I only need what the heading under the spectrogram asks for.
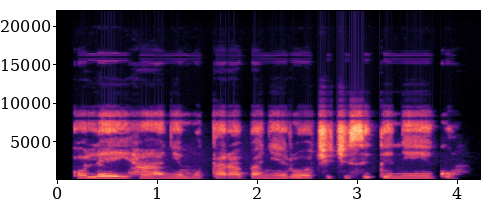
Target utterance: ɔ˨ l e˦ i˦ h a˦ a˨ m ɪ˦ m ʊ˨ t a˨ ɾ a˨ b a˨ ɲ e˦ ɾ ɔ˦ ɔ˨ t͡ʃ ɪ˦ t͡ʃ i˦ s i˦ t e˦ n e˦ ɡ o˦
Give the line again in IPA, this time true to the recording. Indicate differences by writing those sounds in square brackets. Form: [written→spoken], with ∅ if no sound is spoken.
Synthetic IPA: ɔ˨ l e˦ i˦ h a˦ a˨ [m→ɲ] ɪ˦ m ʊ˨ t a˨ ɾ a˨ b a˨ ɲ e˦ ɾ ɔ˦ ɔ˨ t͡ʃ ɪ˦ t͡ʃ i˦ s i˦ t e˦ n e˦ ɡ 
